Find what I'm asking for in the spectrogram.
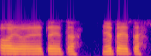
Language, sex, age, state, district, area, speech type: Goan Konkani, male, 18-30, Goa, Tiswadi, rural, conversation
